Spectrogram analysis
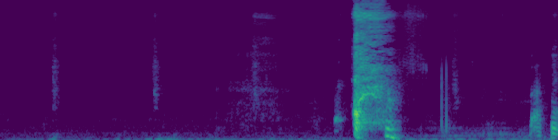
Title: Cara edit menggandengkan fhoto,,,, maaf ada batuk batuk nya 😁😁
